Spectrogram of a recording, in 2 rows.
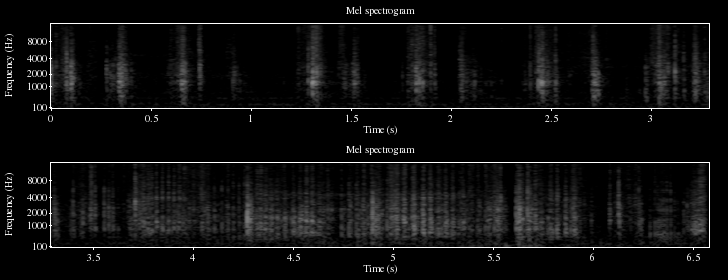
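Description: Fingers grip the edge of a flat cardboard colored pencil box, then fingertips grip and rub its front cover. The first half has sharp, separated squeaky clicks with a tonal peak near 1.5 kHz. It then turns into a denser, continuous bright scraping and rubbing texture with little low end.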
